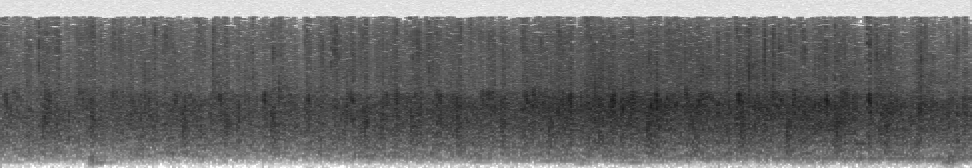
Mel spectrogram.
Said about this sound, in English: Let's have one more round of applause for D.C., Washington.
